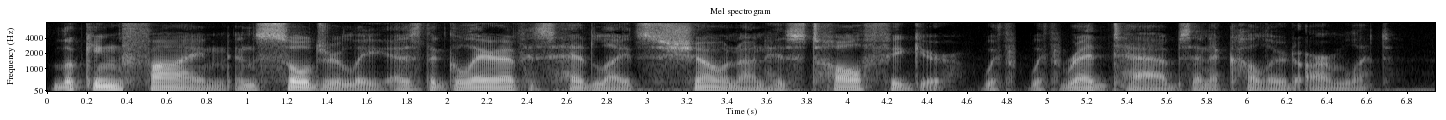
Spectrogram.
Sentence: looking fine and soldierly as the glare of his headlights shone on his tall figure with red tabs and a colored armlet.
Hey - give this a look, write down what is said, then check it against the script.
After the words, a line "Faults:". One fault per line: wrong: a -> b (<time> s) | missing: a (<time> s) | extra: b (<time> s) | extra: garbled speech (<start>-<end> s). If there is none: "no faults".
looking fine and soldierly as the glare of his headlights shone on his tall figure with with red tabs and a colored armlet.
Faults:
extra: with (4.9 s)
